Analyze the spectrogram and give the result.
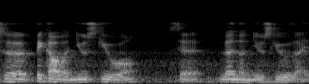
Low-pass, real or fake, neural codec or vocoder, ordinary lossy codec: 7.2 kHz; real; none; none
